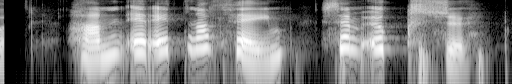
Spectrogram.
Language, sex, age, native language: Icelandic, female, 40-49, Icelandic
